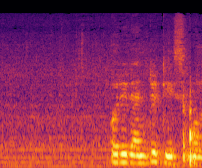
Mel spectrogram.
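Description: A person speaking, starting about a second in, over a steady low hum.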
